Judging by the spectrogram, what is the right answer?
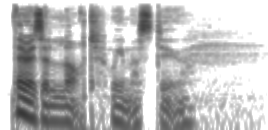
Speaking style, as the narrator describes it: the Dayan sighed sharply

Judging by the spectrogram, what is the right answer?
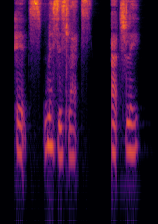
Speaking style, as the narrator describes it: Eliza corrected quietly

